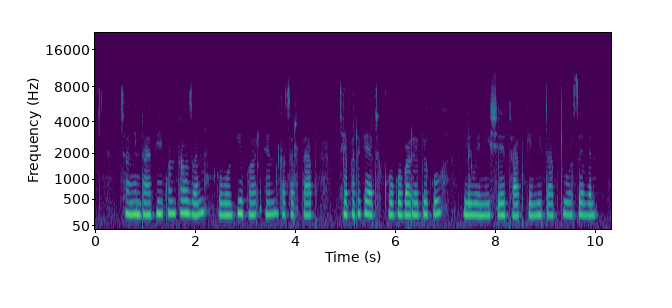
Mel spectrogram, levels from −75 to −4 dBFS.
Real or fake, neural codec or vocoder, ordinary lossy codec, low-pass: real; none; none; none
